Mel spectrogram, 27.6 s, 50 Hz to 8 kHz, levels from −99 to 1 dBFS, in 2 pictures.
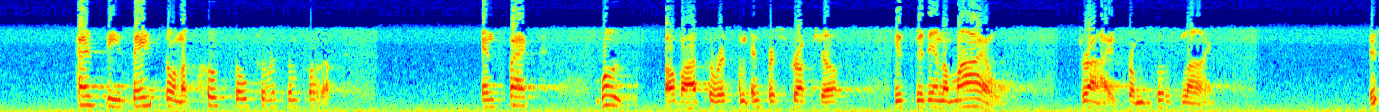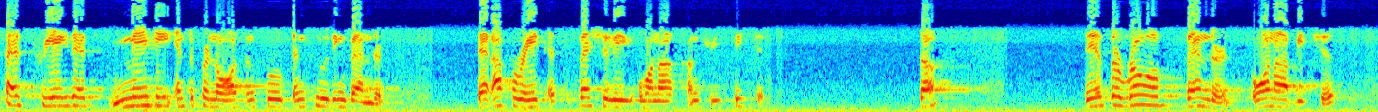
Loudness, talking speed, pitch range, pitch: -15 LUFS, 100 wpm, 160-230 Hz, 195 Hz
